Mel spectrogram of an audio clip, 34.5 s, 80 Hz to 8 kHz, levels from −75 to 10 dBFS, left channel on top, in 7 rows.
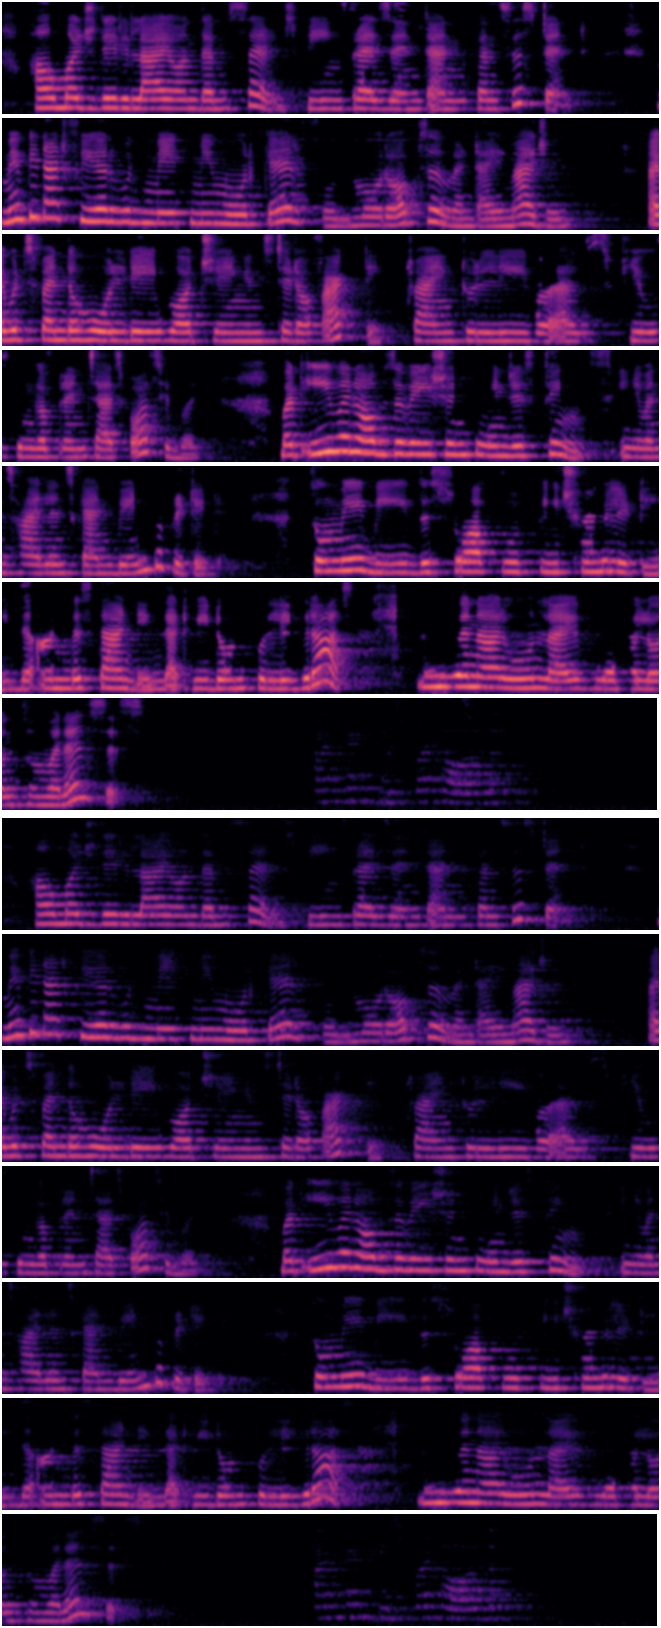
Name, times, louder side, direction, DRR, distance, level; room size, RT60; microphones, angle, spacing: voice 1, 0.0-4.3 4.7-9.2 9.8-14.3 14.6-16.3 16.6-21.3 21.8-27.3 27.8-30.5, left 7 dB, 65° left, 0.3 m, -25 dB
voice 2, 31.9-33.3, right 1 dB, 60° right, 5.8 m, -51 dB
11.5 x 8.4 x 9.4 m
head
